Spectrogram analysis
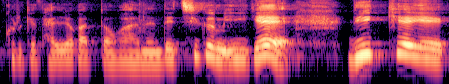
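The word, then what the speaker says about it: Nike: 니케의 영어식 발음이 나이키고 그 그림 한번 볼까요?이 이 나이 어 예 조기 이제 마라톤 파란색이 이제 바닷가예요.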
